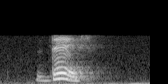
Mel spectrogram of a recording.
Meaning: role
- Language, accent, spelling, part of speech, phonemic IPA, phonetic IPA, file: Armenian, Eastern Armenian, դեր, noun, /deɾ/, [deɾ], Hy-դեր.ogg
